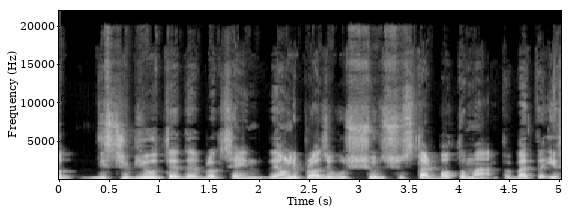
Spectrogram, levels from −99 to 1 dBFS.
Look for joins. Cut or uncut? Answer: uncut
